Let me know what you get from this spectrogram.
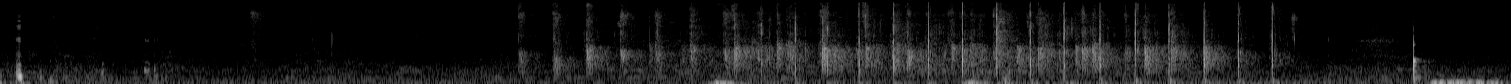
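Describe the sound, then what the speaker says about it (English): Audience applause at the launch of a Jamaican violence against children and youth survey report, scattered claps building into a modest, fairly distant round of clapping. "can we have a round of applause"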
